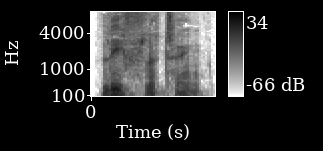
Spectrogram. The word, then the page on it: leafleting: British English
